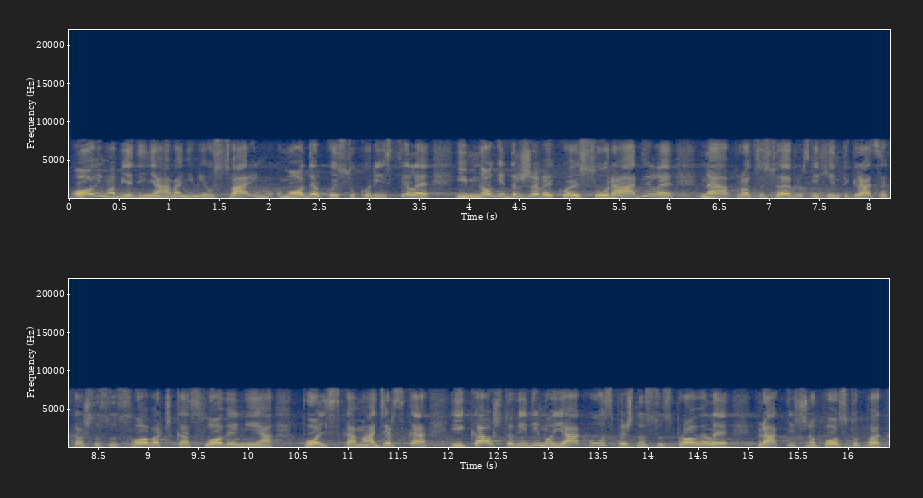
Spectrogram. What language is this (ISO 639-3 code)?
srp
